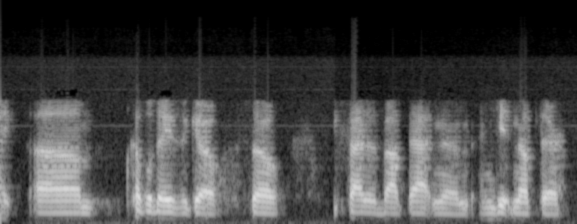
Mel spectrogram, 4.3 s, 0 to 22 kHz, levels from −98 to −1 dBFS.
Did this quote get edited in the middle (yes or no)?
yes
